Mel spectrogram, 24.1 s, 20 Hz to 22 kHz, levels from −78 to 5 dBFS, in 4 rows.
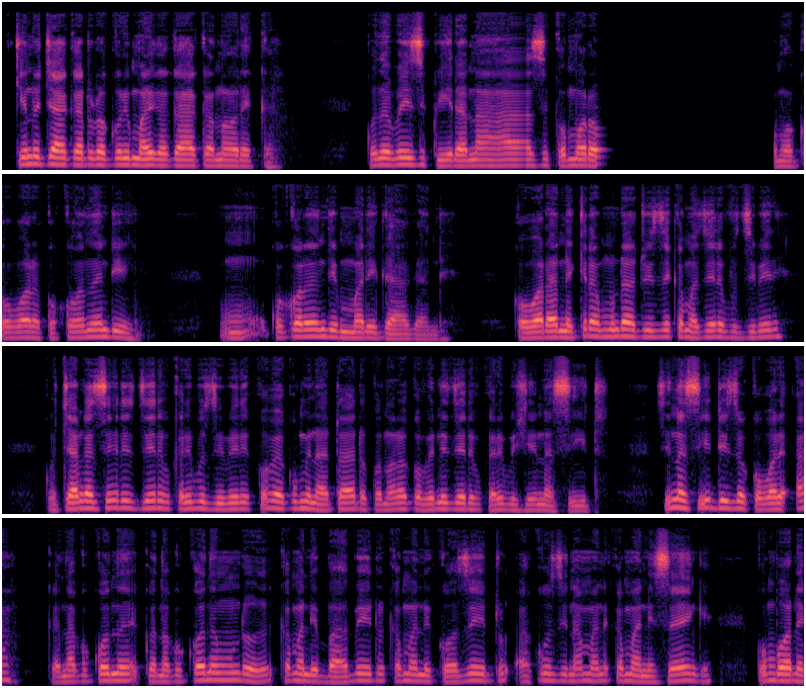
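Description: A call audio freeze at 3.82 to 3.93 s fills about 0.1 s with a brief fading buzz, likely from delayed packets draining the jitter buffer. Nothing is lost, only postponed. A second call audio freeze at 4.45 to 5.80 s is likely caused the same way. The continued sound fades into about 1.2 s of silence, and the audio then resumes intact with "kuvora kukonye ndi", 1.3 s late.

A jitter buffer speed-up runs from 10.99 to 13.82 s, between "ne kira mundu" and "ne kuve kumi na". The receiver trims pitch-period slices, roughly 0.4 s in total, so the speech plays 14% faster at unchanged pitch and sounds hurried. Another jitter buffer speed-up follows "kunyora kuve ne dzielfu", lasting from 15.75 to 23.85 s. It plays 7% fast and trims about half a second overall to shrink the excess delay.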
